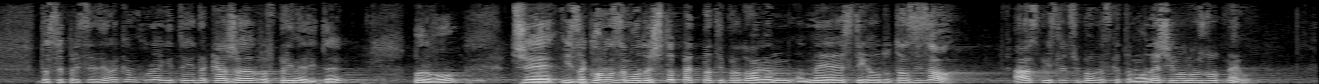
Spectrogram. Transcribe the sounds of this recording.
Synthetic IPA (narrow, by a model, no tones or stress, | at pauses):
d̪ɐsɛpɾisɐjd̪inʲəkəmkolɛɡ̟ʲit̪ɛid̪ɐkaʒəvɐfpɾimɛɾit̪ɛ | pɤɾvo | t͡ʃɛizɐkɔnəzɐmlˠɐd̪ɛʃt̪əpɛt̪̚pɤt̪ipɾɛd̪lˠaɡənnɛɛst̪iɡəlˠd̪ot̪azizalˠə̰ | asmislʲət͡ʃɛbɤlˠɡəɾskət̪əmlˠɐd̪ɛʃimənuʒd̪əot̪nɛɡo̰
